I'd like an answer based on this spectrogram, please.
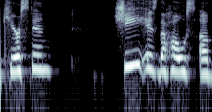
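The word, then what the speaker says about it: Kristen: Hey, that's what we call how you pronounce her first name. Kirsten.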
